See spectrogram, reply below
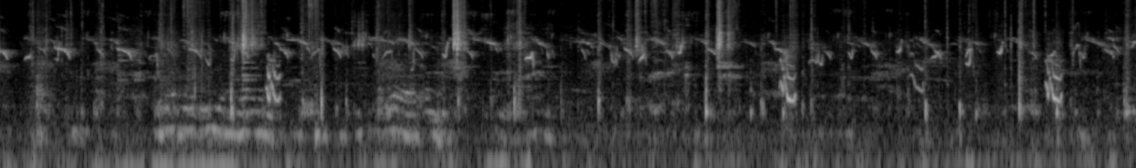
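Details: Young grey francolins, teetar chicks, calling while parents feed them: a busy chorus of short, high, curved peeps and chirps at uneven intervals, with soft low murmuring in the background.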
